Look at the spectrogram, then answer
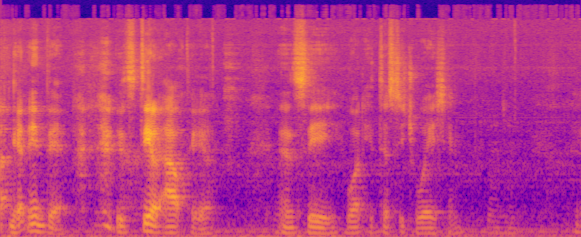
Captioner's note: laughs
